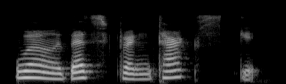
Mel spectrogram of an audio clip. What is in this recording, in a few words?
Fanactstic, Reaction, 1 child, 3 yrs.; Talking Sound Effects; VoiceBox; Twistedtracks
